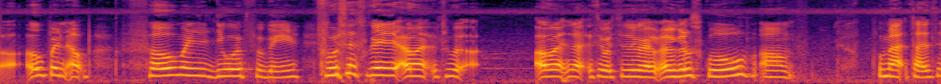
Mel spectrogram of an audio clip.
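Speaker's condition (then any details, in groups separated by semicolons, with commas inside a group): Cerebral palsy; from birth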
